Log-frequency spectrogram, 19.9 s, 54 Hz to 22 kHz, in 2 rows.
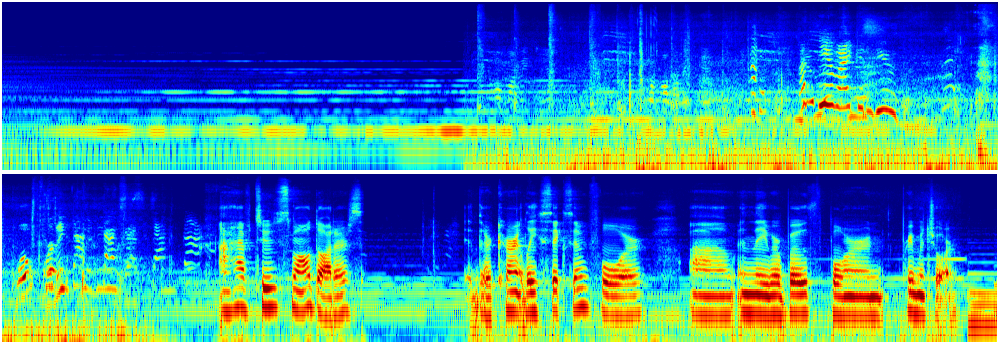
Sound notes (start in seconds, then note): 0.1 gentle music; 7.2 voices chattering; 19.7 gentle music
